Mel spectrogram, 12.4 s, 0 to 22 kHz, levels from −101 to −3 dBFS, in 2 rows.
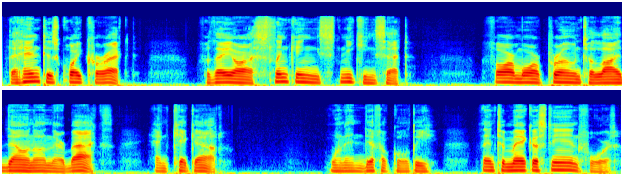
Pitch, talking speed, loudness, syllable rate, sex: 120 Hz, 165 wpm, -18 LUFS, 4.7 syllables/s, male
